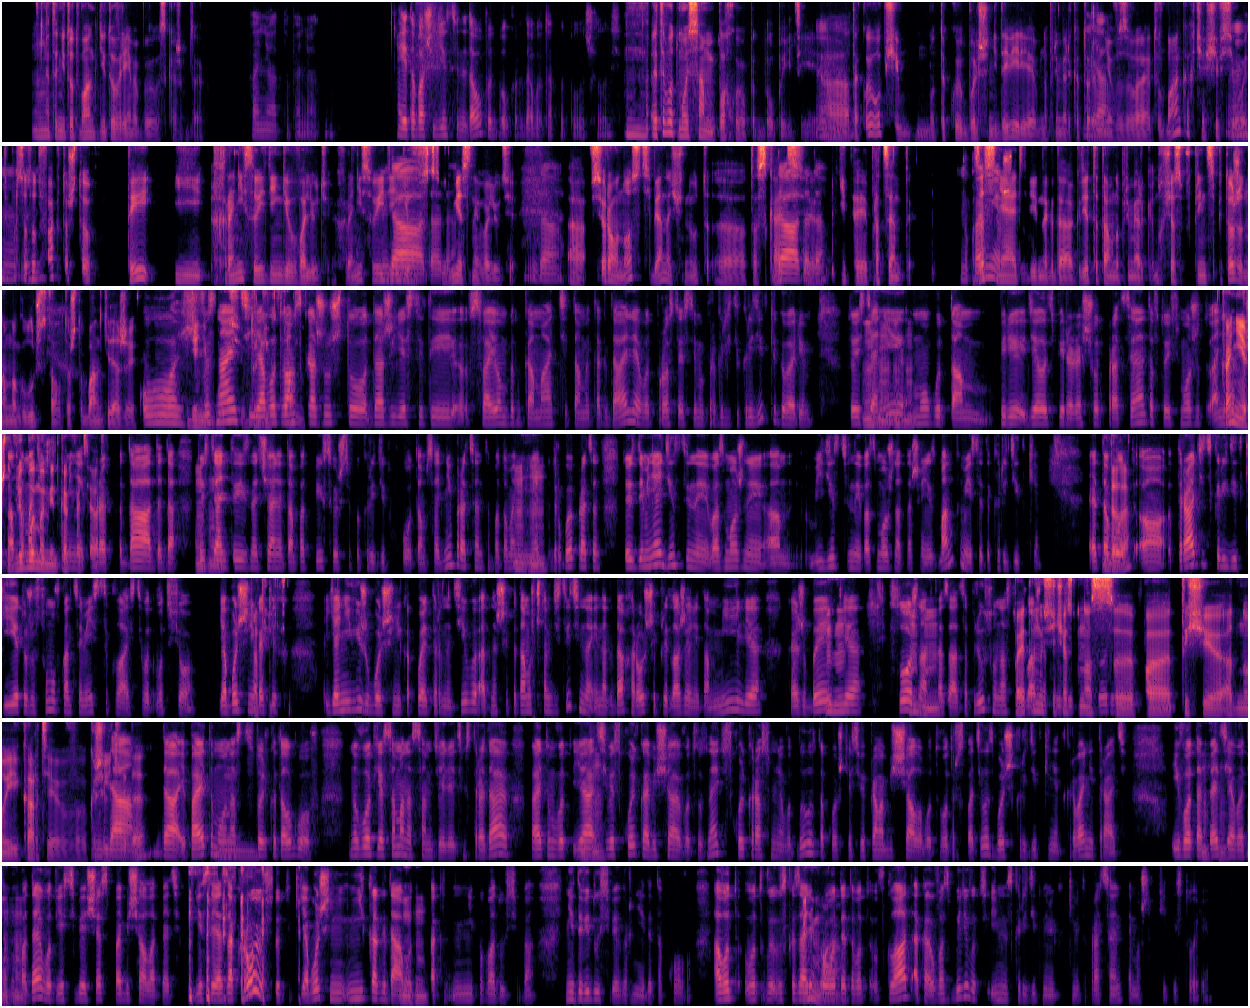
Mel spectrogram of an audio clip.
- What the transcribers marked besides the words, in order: tapping; laugh
- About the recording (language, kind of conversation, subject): Russian, unstructured, Что заставляет вас не доверять банкам и другим финансовым организациям?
